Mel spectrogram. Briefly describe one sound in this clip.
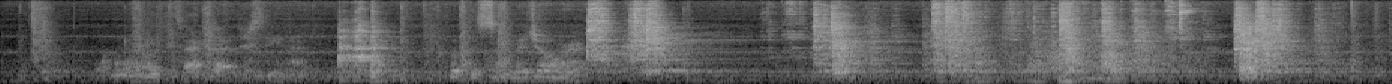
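Metal parts clank and knock against a steel table.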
